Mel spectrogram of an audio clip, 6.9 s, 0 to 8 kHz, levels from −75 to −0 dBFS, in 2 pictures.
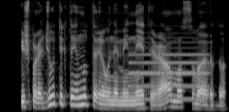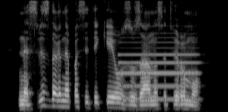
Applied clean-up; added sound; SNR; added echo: none; Wind instrument, woodwind instrument; 9 dB; none.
